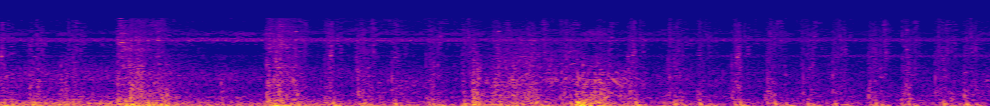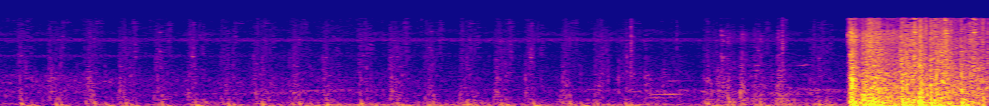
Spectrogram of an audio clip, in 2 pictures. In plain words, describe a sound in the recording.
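Footsteps run steadily across hard ground.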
